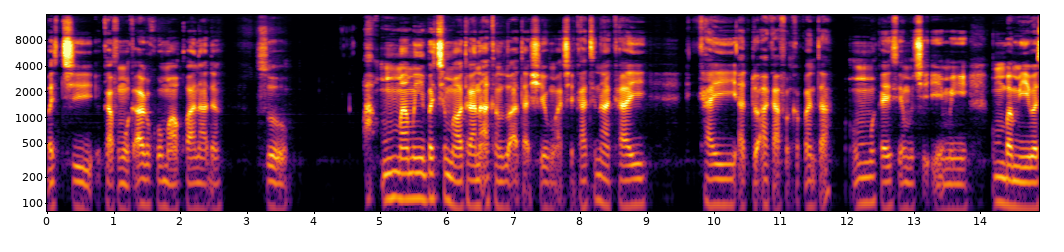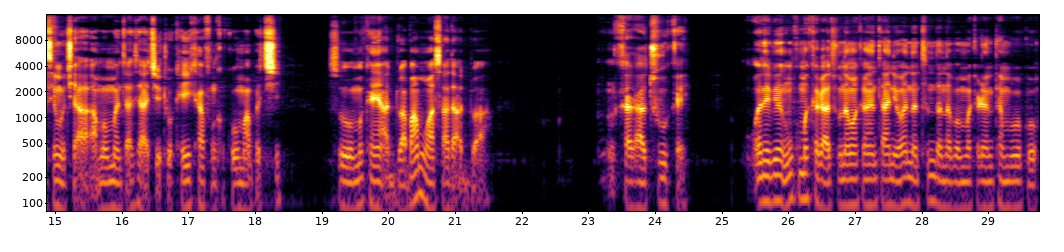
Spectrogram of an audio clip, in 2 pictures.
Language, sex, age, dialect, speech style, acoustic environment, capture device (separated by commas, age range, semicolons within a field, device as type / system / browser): Hausa, male, 25-34, Nigeria - Nigerian Standard, happy, silence, mobile / Linux / Chrome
